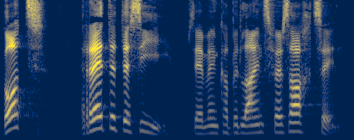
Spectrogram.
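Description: A man preaching an expository sermon, emphatic and full of rhetorical questions and sarcastic asides, swinging between loud bursts and quiet lines. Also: fairly high pitch, lively intonation, moderate pace.

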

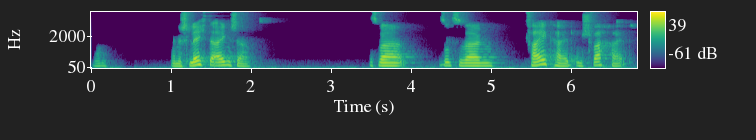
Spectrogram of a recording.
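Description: Guy preaching a sermon, kinda high voice but mellow, earnest, explains bible words. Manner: explains word meanings and scripture plainly, with rhetorical questions.

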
